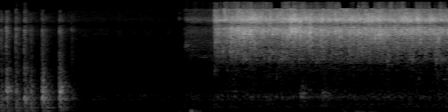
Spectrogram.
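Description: A newly installed kitchen faucet is turned on after a few knocks and clunks, then a short quiet gap, and water runs in a steady, close hiss into the sink.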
